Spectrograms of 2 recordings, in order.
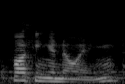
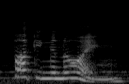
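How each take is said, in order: First: Said in the usual way. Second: High-pitched exasperated aside. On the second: Real, not acted. Server griping about demanding diners, high-pitched exasperation.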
